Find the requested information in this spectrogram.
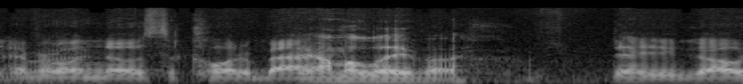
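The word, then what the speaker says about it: Iamaleava: I don't know how to pronounce his last name. Everyone knows the quarterback. Yamaleva.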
